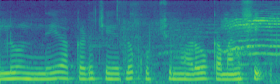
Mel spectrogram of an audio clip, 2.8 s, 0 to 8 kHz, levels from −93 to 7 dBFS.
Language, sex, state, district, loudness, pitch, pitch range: Telugu, female, Andhra Pradesh, Sri Satya Sai, -15 LUFS, 200 Hz, 195-210 Hz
